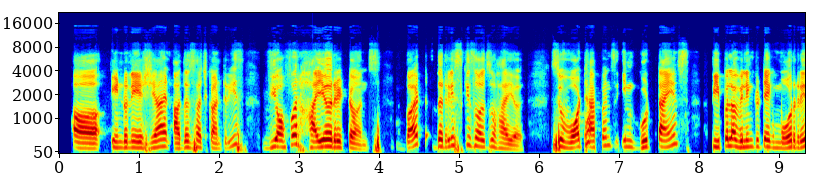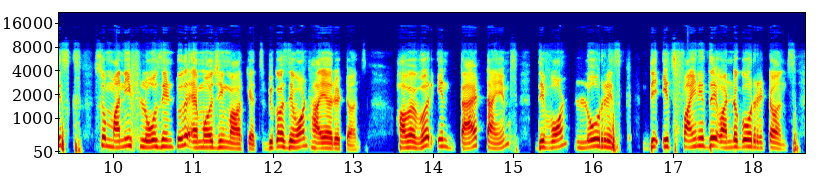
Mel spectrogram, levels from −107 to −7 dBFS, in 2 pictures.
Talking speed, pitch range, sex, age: 175 wpm, 160-200 Hz, male, 20-39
